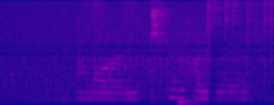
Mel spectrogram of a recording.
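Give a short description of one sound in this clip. A young woman talks calmly to a nearby microphone.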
